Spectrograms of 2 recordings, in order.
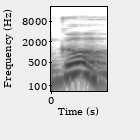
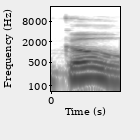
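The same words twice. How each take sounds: First: "go" with a plain short o; common local pronunciation. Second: "go" gliding from o into oo; correct pronunciation. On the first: Teacher showing how we say it, "go" with no glide. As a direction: cut "go" off on a single o. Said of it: "এটাকে আমরা বলি". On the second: Teacher modelling the correct word, "go" with gliding o-u. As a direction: say "go" as "goh-oo". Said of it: "এটা সঠিক উচ্চারণ হবে". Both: Shown as a demonstration.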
